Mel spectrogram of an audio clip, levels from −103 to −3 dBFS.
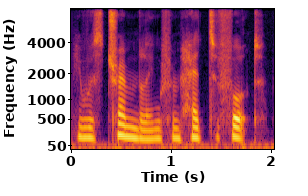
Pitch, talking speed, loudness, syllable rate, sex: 165 Hz, 205 wpm, -18 LUFS, 4.1 syllables/s, female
